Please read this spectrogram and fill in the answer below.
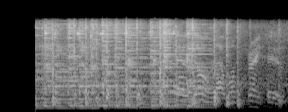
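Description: Acoustic guitar strummed with bongos tapped along. It starts suddenly about half a second in and thins out near the end.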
